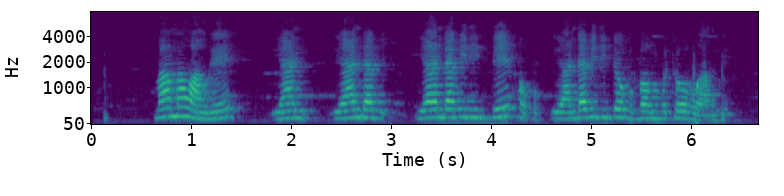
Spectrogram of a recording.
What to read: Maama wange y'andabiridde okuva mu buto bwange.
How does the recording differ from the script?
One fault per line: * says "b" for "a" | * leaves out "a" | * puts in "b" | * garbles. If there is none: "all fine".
all fine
